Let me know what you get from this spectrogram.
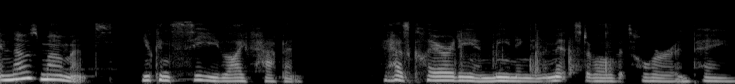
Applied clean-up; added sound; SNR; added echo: classical method Wiener filter.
